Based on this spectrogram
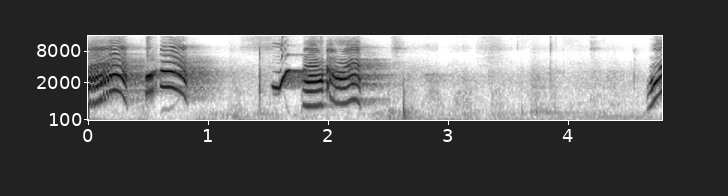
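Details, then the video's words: Talking pet ringneck parrot in a small room, giving loud bending voice-like squawks in two quick pairs, a wavering speech-like phrase, quiet pause, then one more sharp upswept note. "Talking Parrot Mummy video"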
